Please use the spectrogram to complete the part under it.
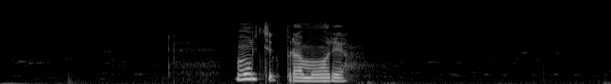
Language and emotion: Russian, neutral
